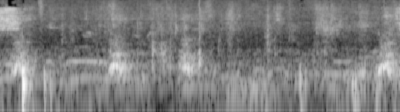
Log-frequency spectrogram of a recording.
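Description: A microphone being handled as it is passed from one person to another. There is a sharp thump about a quarter second in, then a few softer knocks, with faint voices in the background.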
